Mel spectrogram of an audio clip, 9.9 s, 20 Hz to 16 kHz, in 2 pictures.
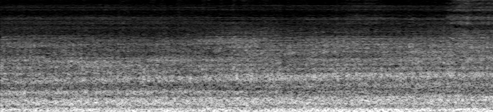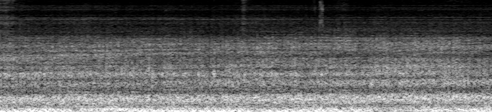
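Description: The engine of the Tipu 13 passenger launch on a river runs as a loud, steady, low-pitched drone, heard from close by without pause for the full stretch.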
